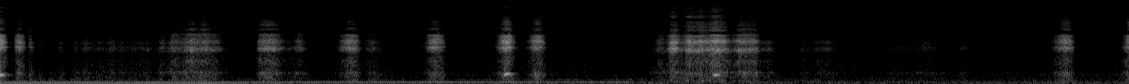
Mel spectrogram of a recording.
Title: wet sneezing with buildups (f)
